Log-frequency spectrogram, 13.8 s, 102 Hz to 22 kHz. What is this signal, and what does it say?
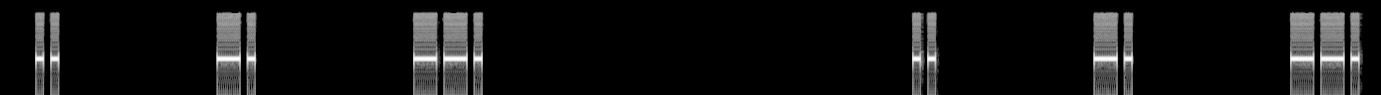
Morse code, heard as a keyed tone, about 16 wpm, spaced as for 5 wpm, 800 Hz. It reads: ING ING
